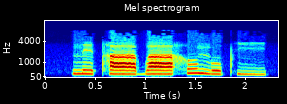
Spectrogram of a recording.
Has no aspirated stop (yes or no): no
